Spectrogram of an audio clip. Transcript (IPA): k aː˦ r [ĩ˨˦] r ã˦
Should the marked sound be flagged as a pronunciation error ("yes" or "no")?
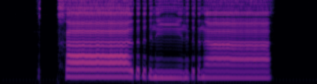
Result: yes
